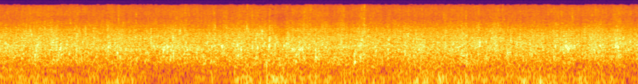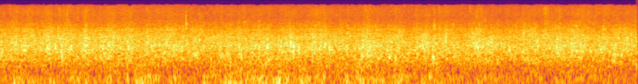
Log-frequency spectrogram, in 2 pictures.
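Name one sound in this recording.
Waterfalls rush and splash steadily in the distance.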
